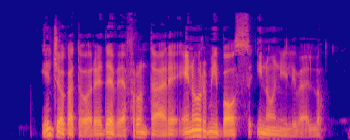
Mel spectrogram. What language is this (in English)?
Italian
